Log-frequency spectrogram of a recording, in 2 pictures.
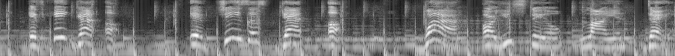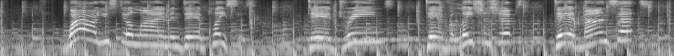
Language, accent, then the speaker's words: English; Farmville, Virginia, United States; we're also in my hometown of Farmville, Virginia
